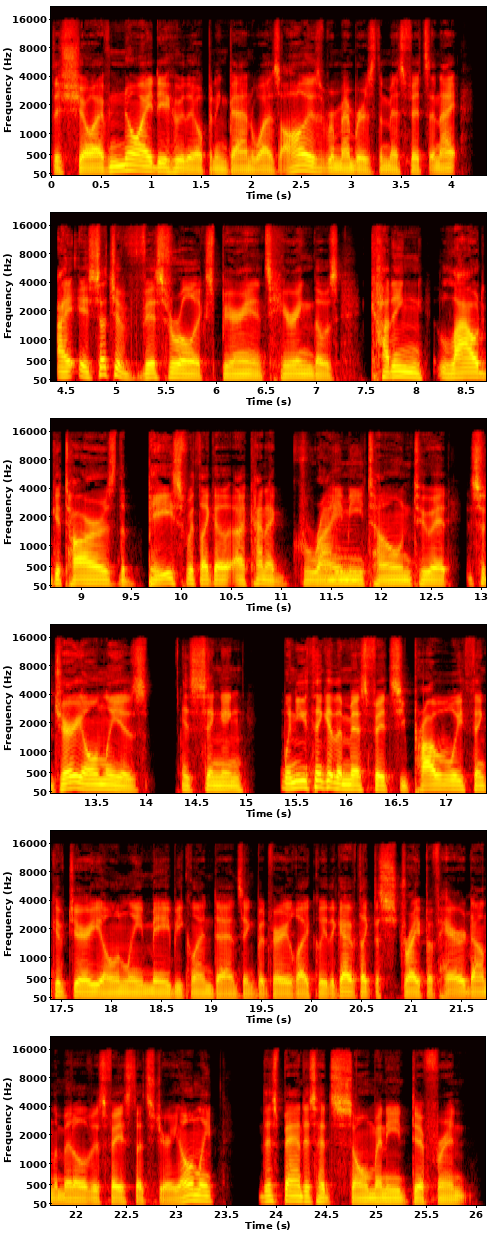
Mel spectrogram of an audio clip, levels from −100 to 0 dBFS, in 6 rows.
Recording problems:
none

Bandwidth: 15.5 kHz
